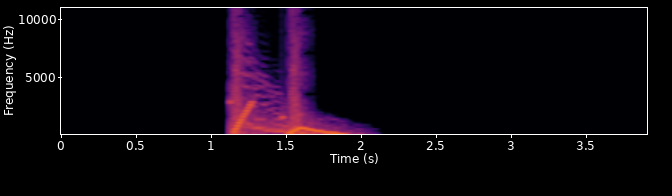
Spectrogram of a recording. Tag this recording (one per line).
shutdown
down
artificial
power-down
film
FX
voice
robot
power
machine
space
computer
galaxy
deflate
static
energy
game
charge
electronic
starship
